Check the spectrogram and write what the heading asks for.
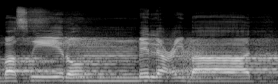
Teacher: تنوین کے بعد با آیا ہے تو یہاں پر اقلاب کا قاعدہ لاگو ہوگا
